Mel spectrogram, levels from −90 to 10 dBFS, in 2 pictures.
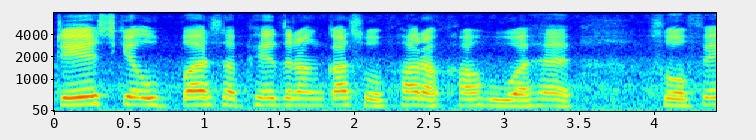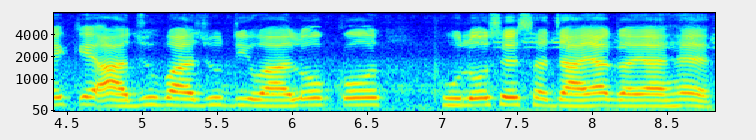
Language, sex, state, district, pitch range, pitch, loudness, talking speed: Hindi, male, Chhattisgarh, Raipur, 190-215 Hz, 205 Hz, -17 LUFS, 145 wpm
